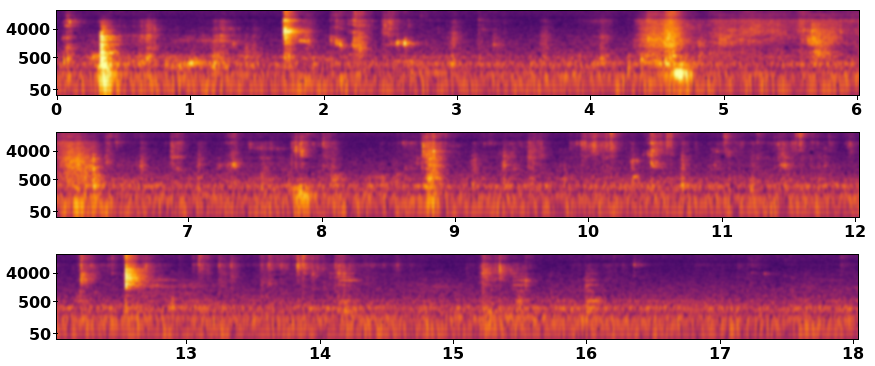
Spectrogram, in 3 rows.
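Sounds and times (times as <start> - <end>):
crunchy chewing: 0.0 - 4.2, 5.9 - 14.5
fried food crackling as broken: 8.7 - 14.3.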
